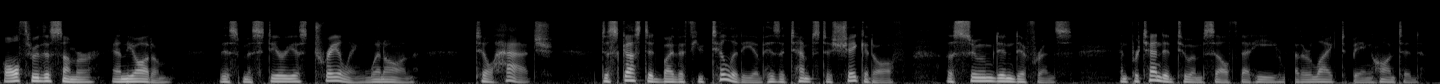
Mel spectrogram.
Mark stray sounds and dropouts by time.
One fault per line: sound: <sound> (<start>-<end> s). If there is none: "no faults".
sound: dropout (12.8-13.0 s)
